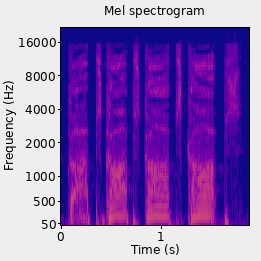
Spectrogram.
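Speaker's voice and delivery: mock panicked whisper of cops; urgent whispered warning. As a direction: warn the crowd under your breath. Kids fleeing the party.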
